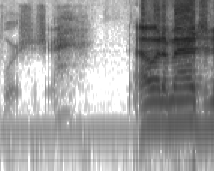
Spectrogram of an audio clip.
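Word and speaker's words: Worcester: and and all that I don't know why it's pronounced warer I just know it is pronounced warer I would imagine it's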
